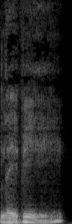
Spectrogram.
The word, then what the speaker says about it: Lévis: There were in Madame de T.'s salon some very noble ladies named Mathin, Noé, Lévis, Levis, which was pronounced Lévis, Cambise, Cambis, pronounced Cambise.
